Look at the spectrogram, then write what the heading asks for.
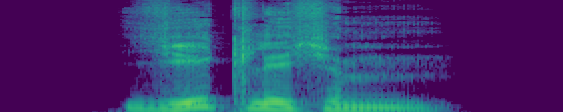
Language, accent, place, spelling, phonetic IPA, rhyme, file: German, Germany, Berlin, jeglichem, [ˈjeːklɪçm̩], -eːklɪçm̩, De-jeglichem.ogg
- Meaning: strong dative masculine/neuter singular of jeglicher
